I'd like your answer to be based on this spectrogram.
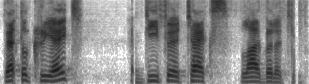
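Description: A South African accounting lecturer teaches in an informal, conversational tutorial style full of rhetorical questions. His voice is on the high side and smooth, delivered at a normal speed.

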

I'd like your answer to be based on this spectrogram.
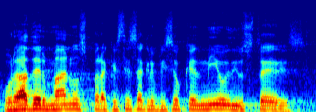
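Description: With faint music behind him, a priest whose voice sits on the high side preaches and prays solemnly in short, measured phrases. His warm, fairly even tone echoes through the stone-walled church's long hall, reverberating around the altar and lectern.

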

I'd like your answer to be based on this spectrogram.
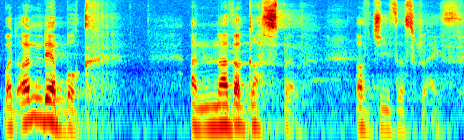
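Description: A male pastor delivers a sermon slowly in a husky voice, posing call-and-response questions to his congregation. His delivery swings from loud, emphatic lines to quiet, low ones.

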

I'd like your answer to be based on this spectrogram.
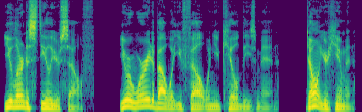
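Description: A man reading as a calm, kind ninja teacher. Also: on the low side, fairly quick, no echo, studio quality. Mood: comforting. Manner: gentle, comforting.

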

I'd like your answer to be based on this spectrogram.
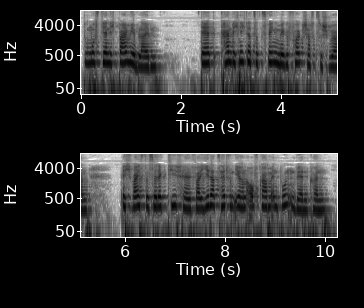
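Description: Give me a high-pitched woman reading a novel aloud in a calm, steady storytelling voice. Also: moderate pace. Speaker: audiobook reader. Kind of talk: first-person audiobook narration.

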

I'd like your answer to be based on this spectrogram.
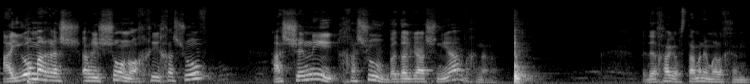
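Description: Animated male rabbi telling stories. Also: fairly high pitch, pauses often, very noisy. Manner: animated storytelling, acting out characters. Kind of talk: sermon.

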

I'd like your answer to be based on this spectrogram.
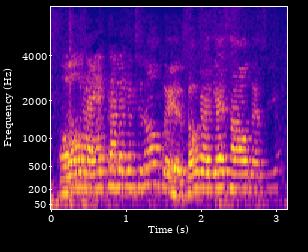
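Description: A woman English teacher leading a class of young children, giving slow repeated prompts and quick praise. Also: medium pitch, fairly even intonation, dark tone, reverberant, a little hiss or hum.

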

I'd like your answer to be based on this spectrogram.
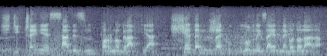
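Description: A man's voice: a little high, very animated, a little slow. A man narrating an old newsreel in a declamatory, emphatic propaganda delivery. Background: music.

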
